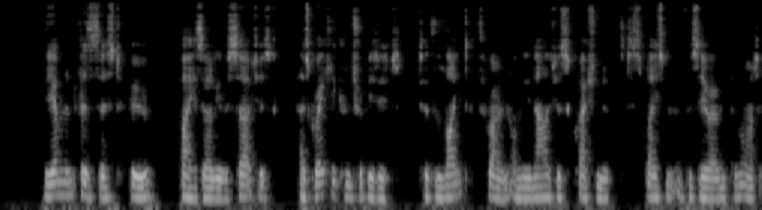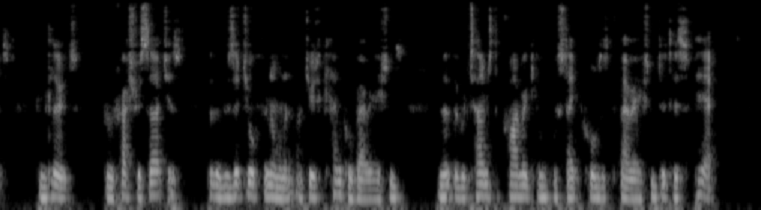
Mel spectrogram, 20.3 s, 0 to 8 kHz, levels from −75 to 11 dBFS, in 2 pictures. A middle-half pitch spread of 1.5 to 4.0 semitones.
Yes: narrow, 2.4 semitones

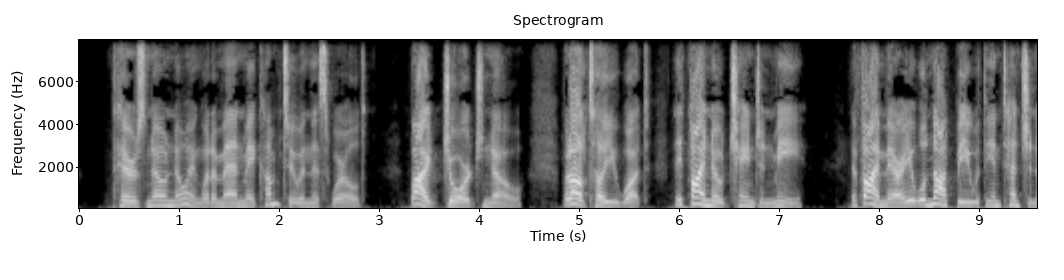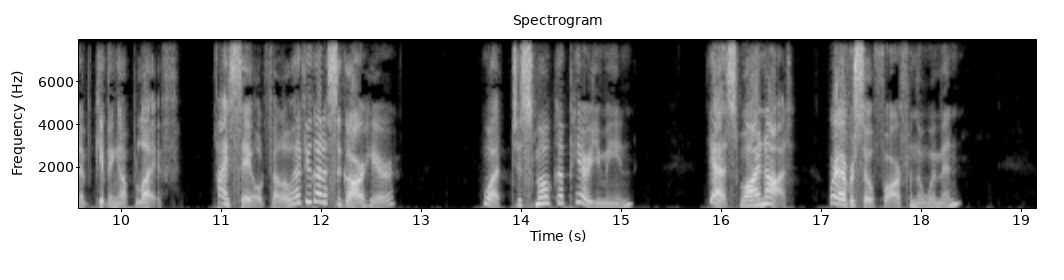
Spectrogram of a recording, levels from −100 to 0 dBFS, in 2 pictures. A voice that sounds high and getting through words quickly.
Yes: high, 205 Hz; fast, 215 wpm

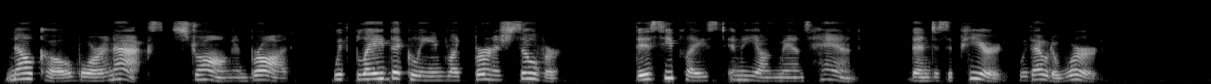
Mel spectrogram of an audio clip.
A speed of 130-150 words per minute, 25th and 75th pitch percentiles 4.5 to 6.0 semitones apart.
Yes: slow, 135 wpm; wide, 5.5 semitones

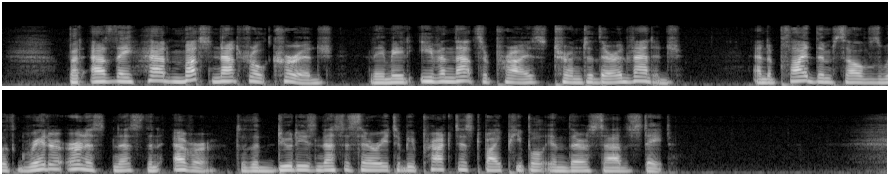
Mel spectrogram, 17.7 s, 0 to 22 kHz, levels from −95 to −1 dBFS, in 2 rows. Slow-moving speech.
Yes: slow, 125 wpm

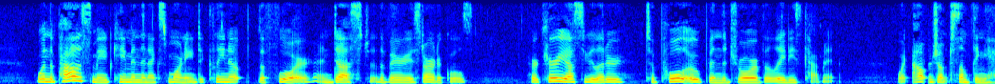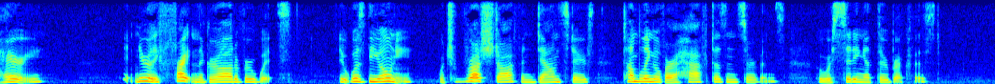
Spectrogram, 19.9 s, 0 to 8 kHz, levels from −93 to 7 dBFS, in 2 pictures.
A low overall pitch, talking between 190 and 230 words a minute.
No: very high, 250 Hz; average, 200 wpm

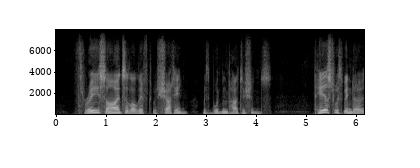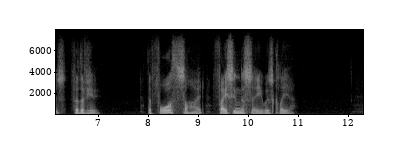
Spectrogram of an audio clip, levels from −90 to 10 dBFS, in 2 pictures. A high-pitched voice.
No: low, 130 Hz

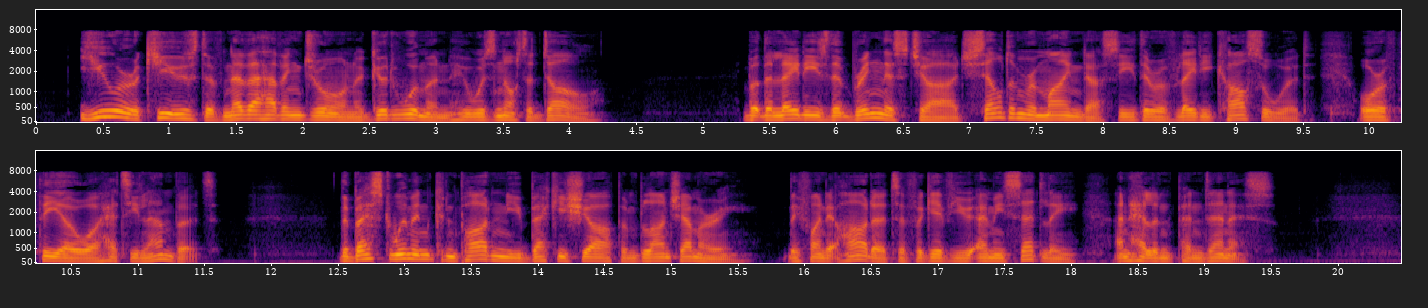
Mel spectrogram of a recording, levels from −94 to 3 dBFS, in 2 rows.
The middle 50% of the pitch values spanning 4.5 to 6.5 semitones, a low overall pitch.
Yes: average, 5.1 semitones; low, 105 Hz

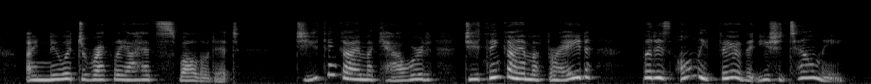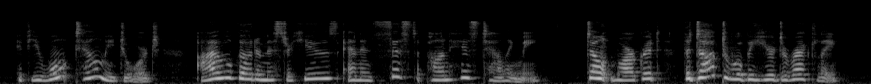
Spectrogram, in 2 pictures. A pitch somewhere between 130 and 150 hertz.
No: high, 230 Hz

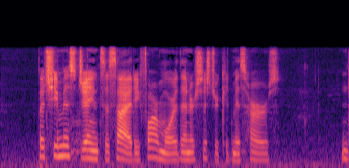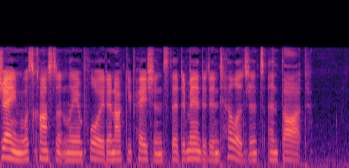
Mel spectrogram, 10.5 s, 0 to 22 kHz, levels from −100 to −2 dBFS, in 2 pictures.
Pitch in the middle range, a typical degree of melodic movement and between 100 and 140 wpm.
Yes: medium, 145 Hz; average, 3.1 semitones; slow, 135 wpm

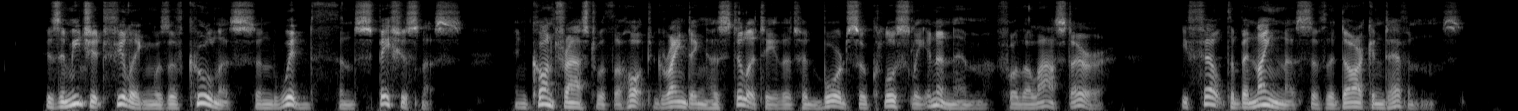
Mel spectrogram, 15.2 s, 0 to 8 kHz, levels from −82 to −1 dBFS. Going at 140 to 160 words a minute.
Yes: average, 145 wpm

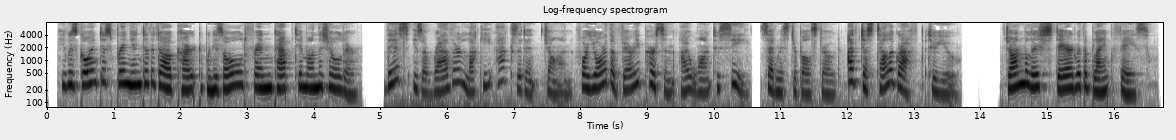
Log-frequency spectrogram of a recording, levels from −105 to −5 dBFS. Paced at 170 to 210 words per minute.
Yes: average, 175 wpm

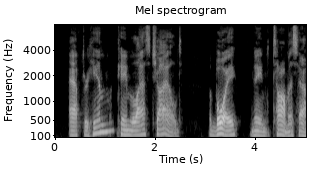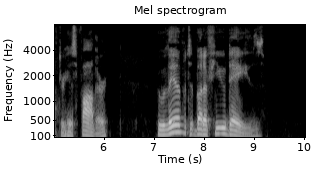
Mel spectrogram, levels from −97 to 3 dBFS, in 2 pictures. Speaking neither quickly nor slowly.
No: slow, 125 wpm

